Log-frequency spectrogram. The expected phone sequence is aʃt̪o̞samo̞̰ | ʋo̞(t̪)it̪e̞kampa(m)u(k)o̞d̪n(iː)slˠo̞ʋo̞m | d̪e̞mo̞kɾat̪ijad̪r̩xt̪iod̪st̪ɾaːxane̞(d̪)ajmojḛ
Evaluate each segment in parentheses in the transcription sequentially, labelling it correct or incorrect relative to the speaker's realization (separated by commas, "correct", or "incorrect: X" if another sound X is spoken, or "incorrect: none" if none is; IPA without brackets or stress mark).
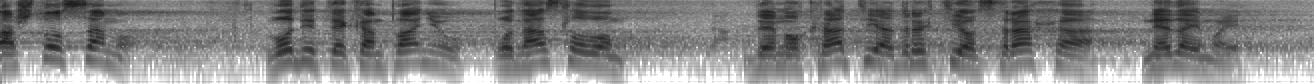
incorrect: d̪, incorrect: ɲ, incorrect: p, incorrect: aː, correct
